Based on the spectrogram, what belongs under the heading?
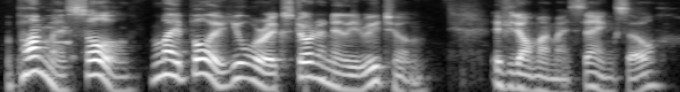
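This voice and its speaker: An actor playing a genial, chivalrous older English gentleman doctor with hearty old-fashioned politeness in a radio drama. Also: mid-range voice, lively intonation, fairly quick, lightly acted.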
